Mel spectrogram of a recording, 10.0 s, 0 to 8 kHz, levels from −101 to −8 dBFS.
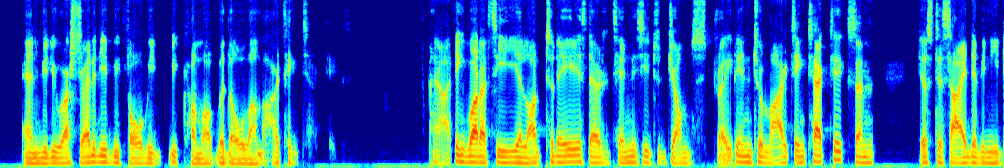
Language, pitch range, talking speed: English, 95-110 Hz, 245 wpm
